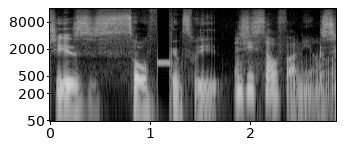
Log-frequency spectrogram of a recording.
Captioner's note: beep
